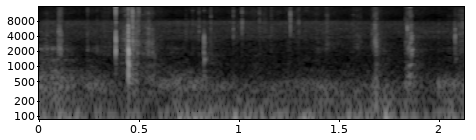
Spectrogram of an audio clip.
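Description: Knife blade prying and picking into splintered wooden board: a scatter of small cracks and ticks of wood fibres breaking, the sharpest two about half a second in.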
